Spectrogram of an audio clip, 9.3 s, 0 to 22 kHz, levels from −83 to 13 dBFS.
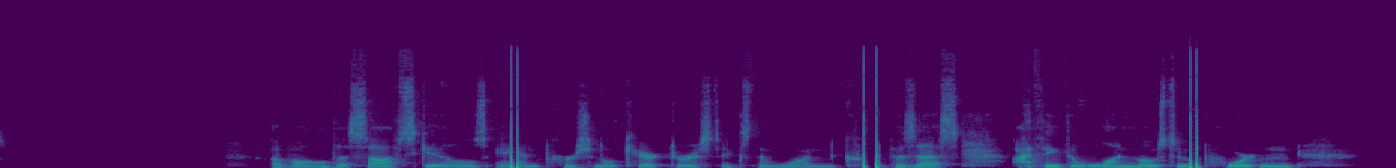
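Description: From 1.93 to 3.13 s, automatic gain rising lifts the level by about 4 dB as the gain control judges the input too quiet. Voice and background swell together over that second, which separates it from a speaker simply talking louder.

Invalid numbers at full scale then strike three times: at 3.41 s just before "personal characteristics that one" (43 ms), at 5.76 s between "personal characteristics that one" and "possess I think the" (85 ms), and at 7.94 s after "think the one most" (43 ms). A calculation produced infinite or invalid values that were pinned to the largest positive or negative value for a whole processing block. The 43 ms blocks, which fit 2048 samples, land as single harsh bangs. The 85 ms one shows a pop at each edge with nothing between. Unlike a click or dropout, each event is a flat slab at one extreme value, exactly one block long.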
